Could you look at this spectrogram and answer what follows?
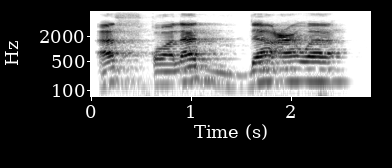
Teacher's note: jadi bacanya taknya dihapus ya, karena udah masuk ke dal. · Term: idgham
